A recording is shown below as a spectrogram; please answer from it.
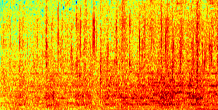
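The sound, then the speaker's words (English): Men stamp their feet on the floor above a bar while crowding around a drinking game, making a steady run of dull, rhythmic thuds within a dense, unbroken crowd din. “In the bar above, the men are stamping their feet as they huddle around a table where a drinking game is taking place.”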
